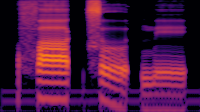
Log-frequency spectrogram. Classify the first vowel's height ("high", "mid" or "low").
low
